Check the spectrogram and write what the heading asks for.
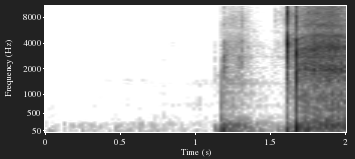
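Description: About a second of silence, then trading cards being handled: a faint tap, then a sharp click and a short rustle as a card slides off the stack near the end.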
